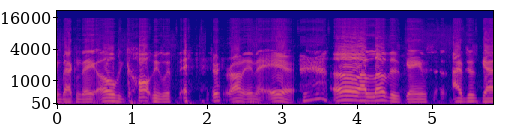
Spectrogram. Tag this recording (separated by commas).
Speech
